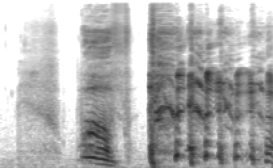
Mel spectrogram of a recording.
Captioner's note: coughs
